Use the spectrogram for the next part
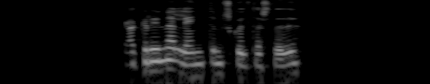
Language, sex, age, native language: Icelandic, female, 40-49, Icelandic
